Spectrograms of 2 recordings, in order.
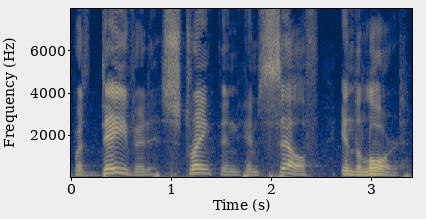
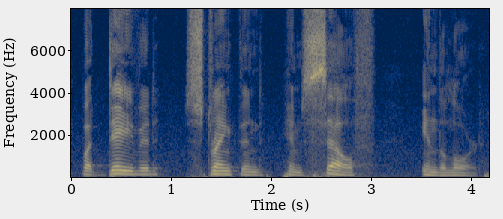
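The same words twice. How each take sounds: First: "But David strengthened himself in the Lord" said slowly with stress on David; slow emphatic repeat. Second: Each word of "But David strengthened himself in the Lord" drawn out slowly; slow emphatic reading. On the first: Pastor repeating the verse for the church, slow stress on David. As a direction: drive the verse home slowly. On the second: Pastor reading the key verse to the congregation, slow and weighty. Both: Shown as a demonstration. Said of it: "Leave that up there for a second".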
